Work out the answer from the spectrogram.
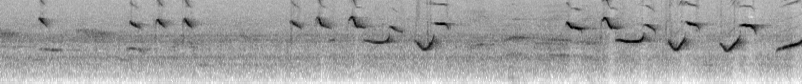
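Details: White-rumped shama filler song for training cage birds: scattered high chirps and short whistled notes, then a run of rising, looping whistles near the end. The phrases repeat irregularly over a faint steady background hiss.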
